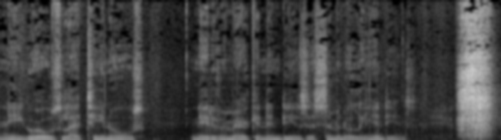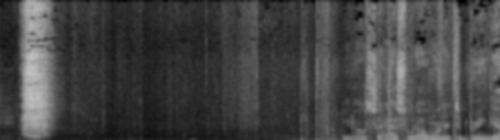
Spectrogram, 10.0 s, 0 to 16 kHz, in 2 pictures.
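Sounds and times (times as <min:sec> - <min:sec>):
person sneezing: 0:04.6 - 0:05.6.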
